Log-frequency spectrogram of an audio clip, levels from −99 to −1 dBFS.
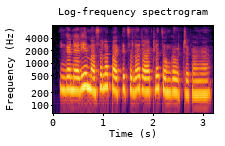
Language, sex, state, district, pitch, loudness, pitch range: Tamil, female, Tamil Nadu, Nilgiris, 230 Hz, -14 LUFS, 210-245 Hz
